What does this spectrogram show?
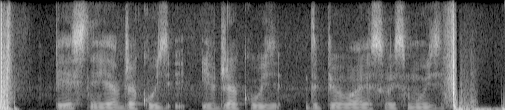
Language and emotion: Russian, positive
